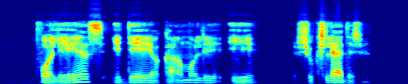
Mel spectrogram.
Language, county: Lithuanian, Vilnius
